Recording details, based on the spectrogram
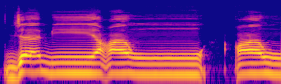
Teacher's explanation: Ketika nun sukun atau tanwin bertemu dengan huruf wau, maka hukumnya adalah idgham bighunah. Cara bacanya tanwinnya ini dileburkan ke huruf wau. Ditahan dua harakat sambil dengung.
